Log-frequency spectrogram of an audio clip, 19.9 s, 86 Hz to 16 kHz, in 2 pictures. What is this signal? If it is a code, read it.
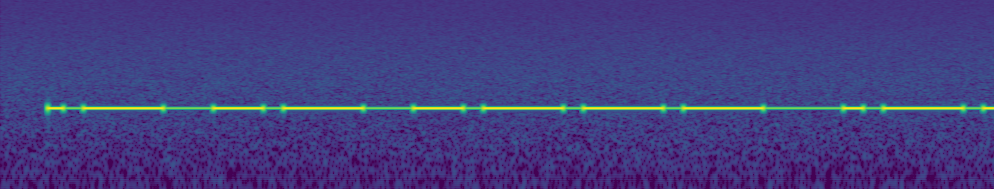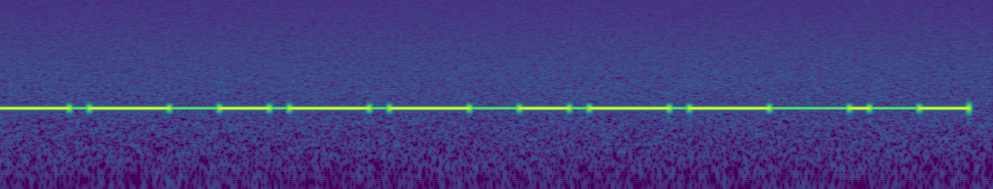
Radio time signal (WWVB), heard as a tone whose level steps once a second, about 800 Hz. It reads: 0 1 0 1 0 0 0 M 0 0 0 1 0 0 1 0 0 M 1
